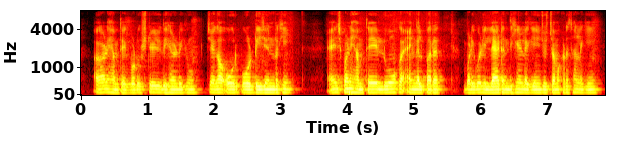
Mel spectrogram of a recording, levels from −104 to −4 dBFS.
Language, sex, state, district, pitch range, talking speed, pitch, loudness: Hindi, male, Uttarakhand, Uttarkashi, 105-110 Hz, 200 wpm, 110 Hz, -20 LUFS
